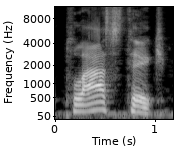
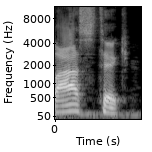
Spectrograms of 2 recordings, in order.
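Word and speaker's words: plastic: یعنی چینی یه سریشون پلاستک تلفظ درستش رو دقت کنید پلا پلاستیک پلاستیک نشنوم بگی پلاستیک بیا خیلی مثلاً فکر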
